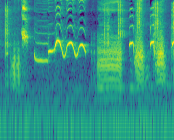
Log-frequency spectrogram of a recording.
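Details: Nias hill myna in full voice, showing off its learned phrases to stir silent mynas: a level whistle breaking into a wavering trill-like warble, a nasal buzzy note, then short squeaky whistled calls.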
